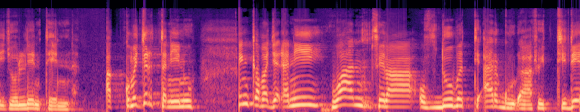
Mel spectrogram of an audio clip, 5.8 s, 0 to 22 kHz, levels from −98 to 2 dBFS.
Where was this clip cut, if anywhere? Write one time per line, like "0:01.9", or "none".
0:02.3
